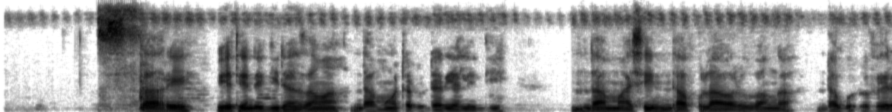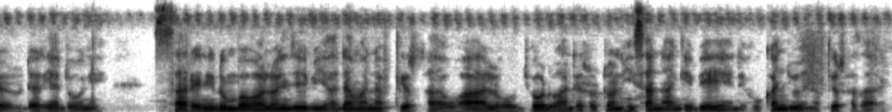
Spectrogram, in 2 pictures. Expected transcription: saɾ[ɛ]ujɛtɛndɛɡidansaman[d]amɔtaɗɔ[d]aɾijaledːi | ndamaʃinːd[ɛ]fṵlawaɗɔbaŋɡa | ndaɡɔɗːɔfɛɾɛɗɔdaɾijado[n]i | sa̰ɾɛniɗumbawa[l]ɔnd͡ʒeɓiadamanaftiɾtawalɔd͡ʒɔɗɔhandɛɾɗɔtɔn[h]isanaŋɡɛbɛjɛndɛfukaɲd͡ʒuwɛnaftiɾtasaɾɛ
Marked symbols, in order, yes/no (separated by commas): yes, yes, yes, no, yes, yes, yes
